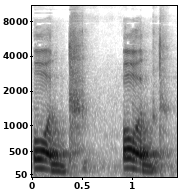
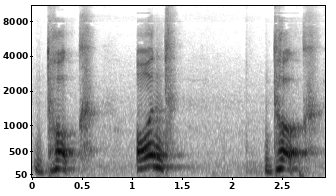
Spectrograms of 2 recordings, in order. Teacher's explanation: এই জফলার কারণে আদ্য অ ও এর মতো উচ্চারিত হয়েছে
